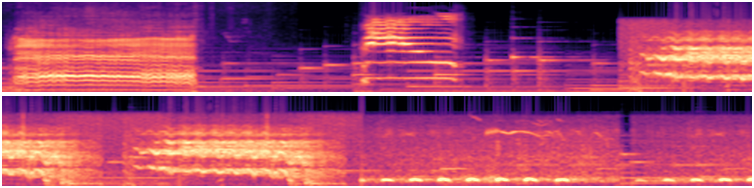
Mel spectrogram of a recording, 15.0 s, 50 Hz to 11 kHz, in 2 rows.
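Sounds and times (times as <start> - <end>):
horse whinnying: 0.0 - 2.1, 6.6 - 8.1, 8.9 - 10.6.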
